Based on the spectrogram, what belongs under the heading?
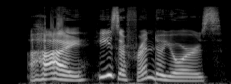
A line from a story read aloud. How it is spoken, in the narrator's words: chuckled Dickon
